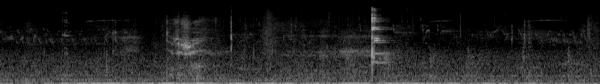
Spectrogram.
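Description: A wine glass clinks once, sharply, a little past halfway, with a brief ring after it. Earlier, about two seconds in, a short animal call is heard.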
